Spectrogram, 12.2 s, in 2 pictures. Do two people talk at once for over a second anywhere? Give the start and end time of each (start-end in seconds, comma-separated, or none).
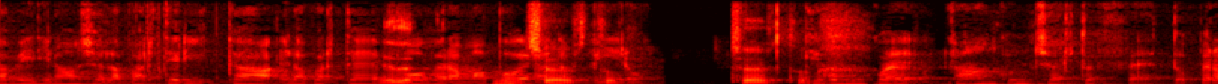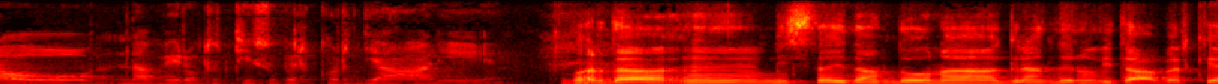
1.9-3.2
